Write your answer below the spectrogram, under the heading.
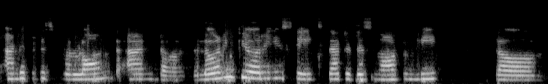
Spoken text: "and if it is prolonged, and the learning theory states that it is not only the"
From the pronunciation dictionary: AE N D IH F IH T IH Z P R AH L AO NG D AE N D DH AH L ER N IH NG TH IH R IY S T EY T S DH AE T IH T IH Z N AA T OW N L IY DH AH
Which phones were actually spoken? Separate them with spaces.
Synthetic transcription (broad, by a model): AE N D IH F IH T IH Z P R AH L AO NG D AE N D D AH L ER N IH NG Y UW R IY S T EY T S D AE T IH T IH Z N AA T OW N L IY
